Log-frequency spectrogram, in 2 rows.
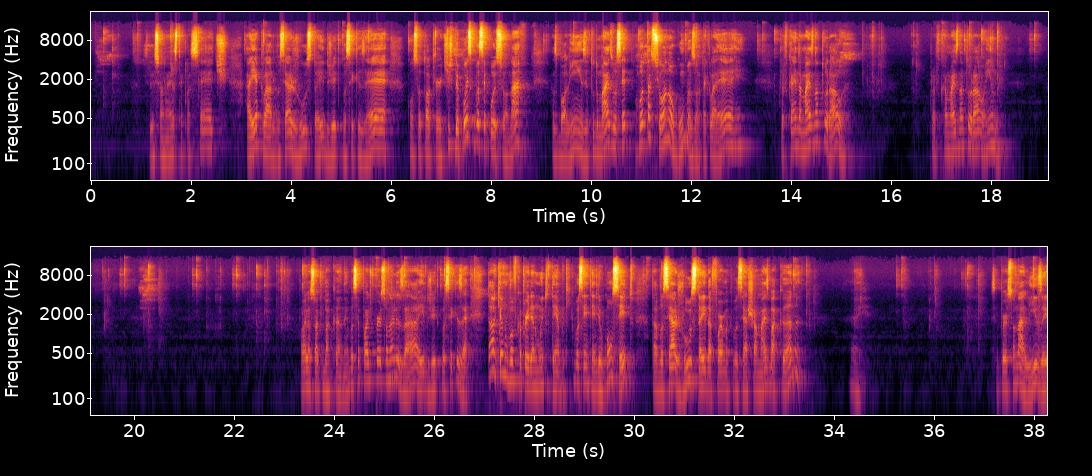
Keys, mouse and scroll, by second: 0.0 alt+a, 0.7 shift+middle click, 1.3 click, 2.1 KP_7, 2.7 shift+middle drag, 3.0 scroll up 2, 3.6 click, 4.3 KP_1, 4.8-5.4 scroll down 5, 5.4 click, 5.8 scroll up 4, 6.1-6.5 shift+middle drag, 6.5 scroll up 4, 6.8 click, 7.6 shift+middle click, 8.0-8.7 scroll down 8, 8.2-8.8 middle drag, 8.7 scroll up 3, 9.5 click, 10.4 scroll down 3, 10.8-11.2 shift+middle drag, 11.2 scroll up 4, 11.5 shift+middle click, 12.3 click, 12.8 r, 14.1 shift+middle click, 14.3-15.4 scroll up 4, 15.4 h, 16.3 ctrl+z, 16.9 g, 17.9 click, 18.3 shift+middle click, 18.7 r, 19.9 g, 20.6 scroll down 4, 20.8-21.6 shift+middle drag, 21.6 click, 22.2 r, 22.8 scroll down 3, 23.1 shift+middle click, 23.5 alt+a, 23.6 scroll up 4, 23.9-25.2 shift+middle drag, 25.2 click, 25.8 click, 26.2 r, 26.9 scroll down 4, 27.2 click, 27.5 scroll down 3, 27.9-29.2 shift+middle drag, 29.2-29.5 scroll up 4, 29.5 shift+middle click, 30.1 scroll up 1, 30.6 click, 31.1-31.7 middle drag, 31.7 KP_7, 32.7 click, 33.9 KP_1, 34.9 r, 36.4 KP_7, 37.0 scroll up 2, 37.2 shift+middle click, 38.1 click.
